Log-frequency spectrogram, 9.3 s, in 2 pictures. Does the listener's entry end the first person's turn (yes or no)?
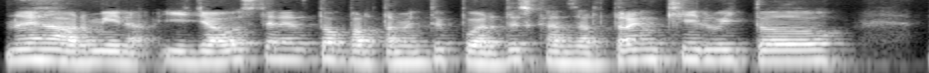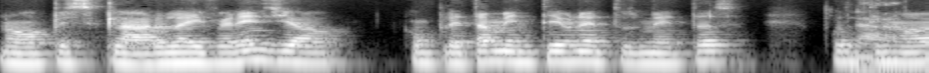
yes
